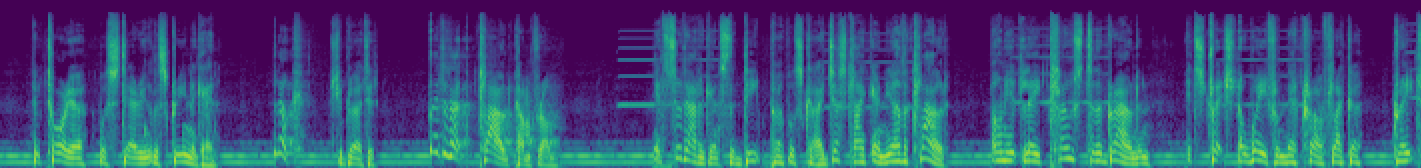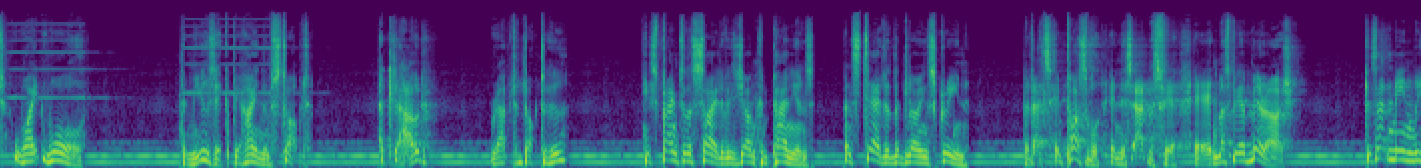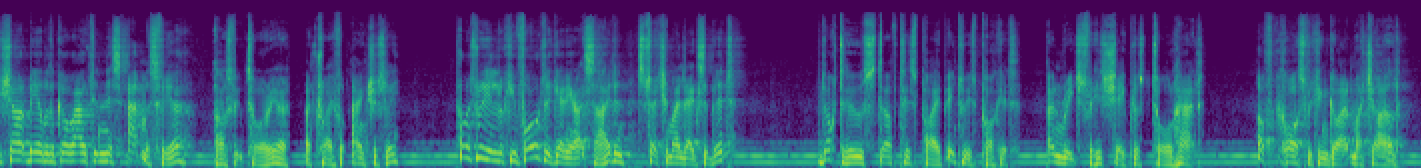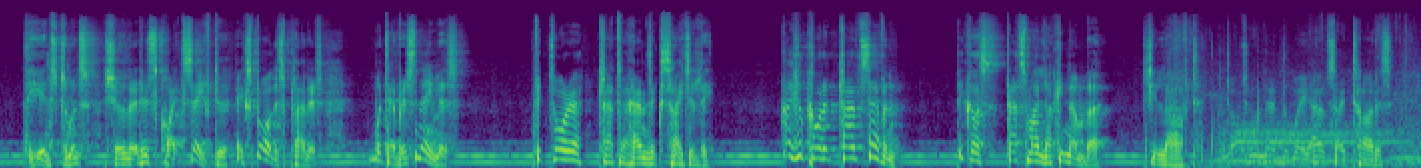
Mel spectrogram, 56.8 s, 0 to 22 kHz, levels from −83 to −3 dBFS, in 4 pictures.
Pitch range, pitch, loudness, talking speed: 155-175 Hz, 155 Hz, -20 LUFS, 190 wpm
